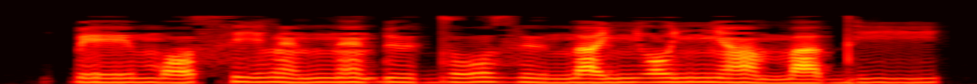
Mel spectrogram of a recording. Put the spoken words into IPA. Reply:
k͡p eː˧ m ɔ˨ s i˦ l ɛ̃˧ n ɛ̃˦ ɗ ɨ˧ d oː˦ z ɨ˨ n a˧ ɲ ɔ˦ ɲ ã˦˨ m a˧ d iː˧

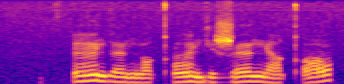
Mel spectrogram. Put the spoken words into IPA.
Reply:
t͡sʼ æ̃ ɡ ɜ ŋ ɔ qʼ æ̃ ɡ i ʐ ɜ ŋ æ qʼ ɔ

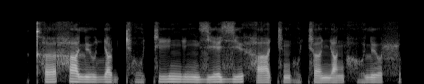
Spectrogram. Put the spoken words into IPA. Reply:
kʰ ɐ h a lʲ u ʎ a ɖ cʰ o̤ c i ŋ i ŋ zʲ e zʲ ɨ h a c ŋ o̤ c ɐ ɲ a ŋ h o̤ lʲ o ɬ

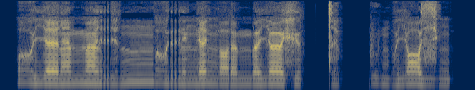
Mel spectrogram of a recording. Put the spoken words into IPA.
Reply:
ɔ̤ j ɛ ɾ ɛ̃ m œ̃ rʲ ɛ̤ nː ɔ̤ rʲ ə̃ ŋ ɾ ɛ ŋ ɾ ɔ ɾ œ m œ j œ xʲ u tː ɛ̤ pː ṳ m ɔ̤ j ɔ zʲ ə̤ ŋ

